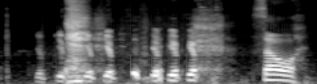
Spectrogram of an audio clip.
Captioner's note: chuckling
